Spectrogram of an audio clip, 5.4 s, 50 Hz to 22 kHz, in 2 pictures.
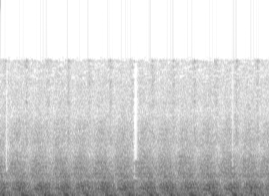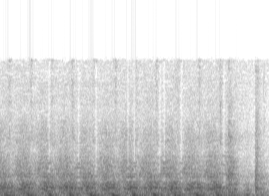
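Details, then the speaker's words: Volvo 242T cranking but not starting: a steady rapid chug at about two beats a second that never fires. Readings show warm-up enrichment 100, 14° ignition advance, 10.7 injector pulse width and 11.9 V battery; the fuel pump relay clicks and the injectors fire. "off lights all flash i can hear the fuel pump relay clicking clearly firing the injectors please help"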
